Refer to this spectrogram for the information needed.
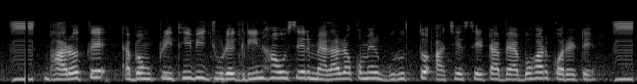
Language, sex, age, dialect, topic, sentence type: Bengali, female, 18-24, Western, agriculture, statement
